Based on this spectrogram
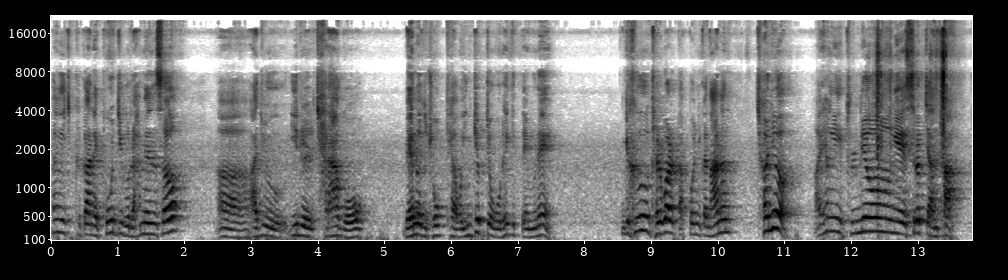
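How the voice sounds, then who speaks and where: Through noticeable background noise and audible room echo, a man talks at a high pitch with lively intonation. His pace is fairly slow. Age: 60s. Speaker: pastor. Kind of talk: sermon.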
